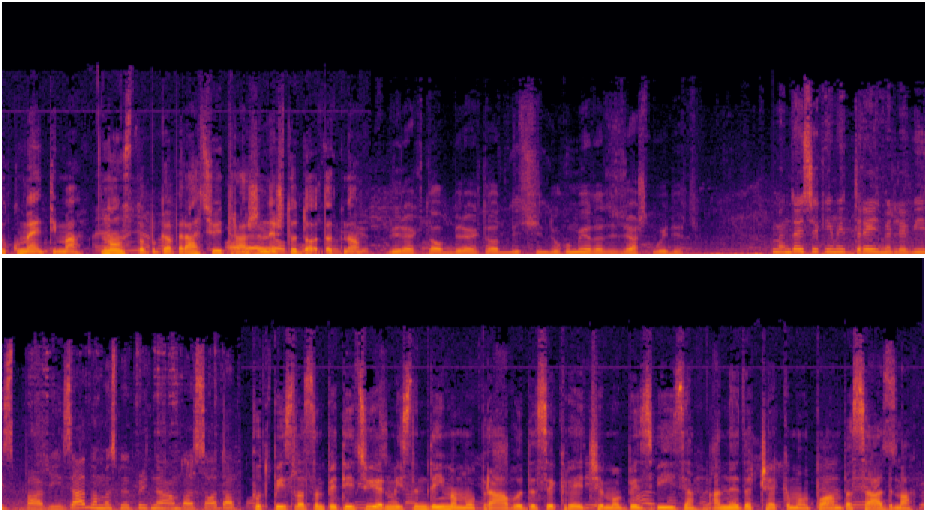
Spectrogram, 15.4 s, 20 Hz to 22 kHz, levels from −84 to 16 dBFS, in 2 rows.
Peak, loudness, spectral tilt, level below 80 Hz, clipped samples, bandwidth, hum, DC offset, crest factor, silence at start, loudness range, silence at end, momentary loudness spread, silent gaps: 0 dBFS; -15 LUFS; -5 dB/octave; -34 dBFS; under 0.1%; 16.5 kHz; none; under 0.1%; 14 dB; 0 s; 7 LU; 0 s; 9 LU; none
